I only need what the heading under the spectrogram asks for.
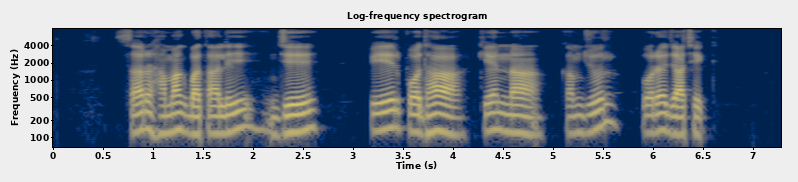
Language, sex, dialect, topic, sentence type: Magahi, male, Northeastern/Surjapuri, agriculture, statement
